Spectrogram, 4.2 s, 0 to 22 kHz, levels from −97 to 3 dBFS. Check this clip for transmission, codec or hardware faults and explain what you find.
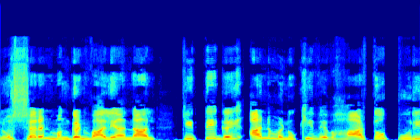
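There is one codec fault, a pre-echo at 3.72 s. The transform codec coded a sharp onset that sat late in its block and spread the block's quantisation noise evenly across it. Noise sized for the loud attack therefore also filled the quiet stretch just before it, about 12 ms ahead of the onset. It is heard as a brief hiss leading into the attack, which itself comes across softened and smeared rather than crisp.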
